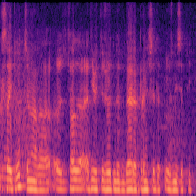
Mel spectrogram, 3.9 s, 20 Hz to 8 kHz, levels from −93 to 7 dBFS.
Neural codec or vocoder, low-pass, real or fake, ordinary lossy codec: none; none; real; none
